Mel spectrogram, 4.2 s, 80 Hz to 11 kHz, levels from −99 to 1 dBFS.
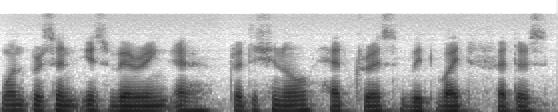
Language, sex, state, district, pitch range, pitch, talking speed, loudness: English, male, Nagaland, Kohima, 100-110 Hz, 105 Hz, 145 wpm, -16 LUFS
